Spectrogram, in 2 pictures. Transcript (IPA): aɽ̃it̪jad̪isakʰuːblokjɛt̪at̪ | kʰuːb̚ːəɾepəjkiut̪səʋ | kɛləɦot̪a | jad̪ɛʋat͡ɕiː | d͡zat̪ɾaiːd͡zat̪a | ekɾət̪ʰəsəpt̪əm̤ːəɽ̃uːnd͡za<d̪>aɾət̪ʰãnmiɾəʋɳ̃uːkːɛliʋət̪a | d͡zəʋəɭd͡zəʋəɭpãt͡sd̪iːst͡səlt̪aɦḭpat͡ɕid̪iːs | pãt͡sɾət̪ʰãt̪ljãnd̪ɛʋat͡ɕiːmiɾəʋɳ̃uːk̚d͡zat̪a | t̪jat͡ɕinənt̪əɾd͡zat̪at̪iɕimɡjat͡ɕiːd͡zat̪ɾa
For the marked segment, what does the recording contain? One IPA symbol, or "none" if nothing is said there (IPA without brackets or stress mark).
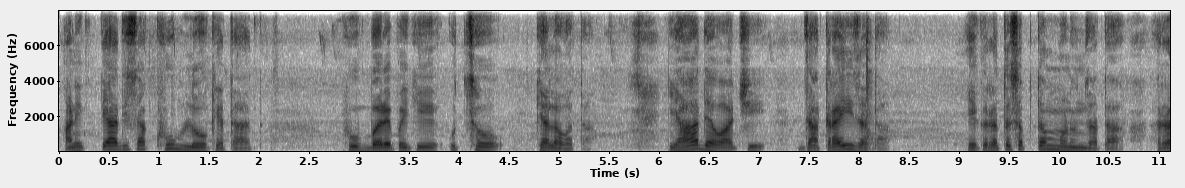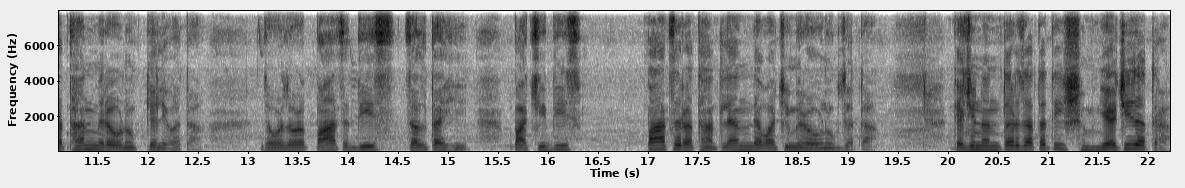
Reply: t̪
